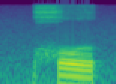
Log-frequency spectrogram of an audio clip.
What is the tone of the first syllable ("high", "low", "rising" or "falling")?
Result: low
